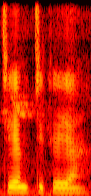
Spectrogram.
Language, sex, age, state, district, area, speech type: Santali, female, 30-45, Jharkhand, East Singhbhum, rural, spontaneous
